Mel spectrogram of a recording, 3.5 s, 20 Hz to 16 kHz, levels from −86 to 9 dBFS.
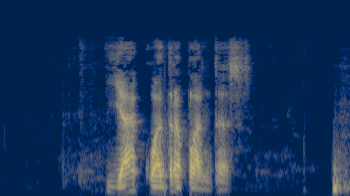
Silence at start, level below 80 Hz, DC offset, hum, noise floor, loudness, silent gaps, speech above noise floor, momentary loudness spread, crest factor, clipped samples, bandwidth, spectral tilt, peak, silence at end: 1.05 s; -66 dBFS; under 0.1%; none; -80 dBFS; -18 LUFS; none; 63 dB; 15 LU; 20 dB; under 0.1%; 7.8 kHz; -4.5 dB/octave; -2 dBFS; 0.1 s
